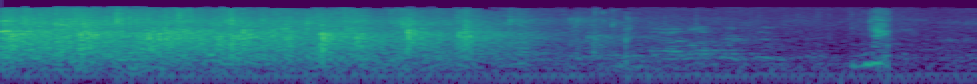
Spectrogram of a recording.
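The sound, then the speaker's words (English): An audience breaks into dense, steady applause for the speaker's interpreter. It holds strong for a few seconds, then thins out and fades to scattered claps before a short, faint sound near the end. “You must give an applause to my wonderful interpreter.”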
